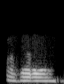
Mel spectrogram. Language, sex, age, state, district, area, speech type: Hindi, male, 18-30, Rajasthan, Bharatpur, rural, conversation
